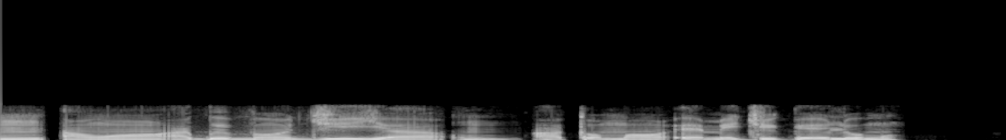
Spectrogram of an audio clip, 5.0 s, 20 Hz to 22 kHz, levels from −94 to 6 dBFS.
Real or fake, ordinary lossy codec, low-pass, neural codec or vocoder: real; none; 5.4 kHz; none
